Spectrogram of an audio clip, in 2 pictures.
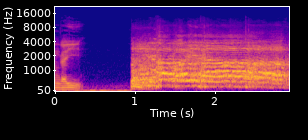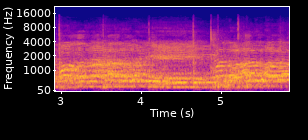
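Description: A group of men sing loudly through microphones.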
